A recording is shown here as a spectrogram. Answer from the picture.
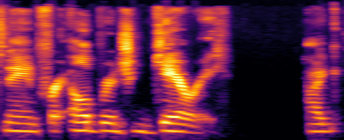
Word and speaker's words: Gerry: It actually comes from um Elbridge Gary. I don't, you know, it's one of those things that's how you pronounce his name, but they call it gerrymandering.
